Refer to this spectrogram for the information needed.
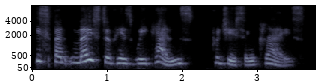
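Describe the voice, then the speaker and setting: A woman, reading a prepared personal talk in an articulate, measured and formal way. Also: on the low side, sing-song, darkish tone, breathy edge. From London, England. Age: 60s. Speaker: guest speaker giving a talk about a parent. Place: indoors in a home study, on a video call.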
